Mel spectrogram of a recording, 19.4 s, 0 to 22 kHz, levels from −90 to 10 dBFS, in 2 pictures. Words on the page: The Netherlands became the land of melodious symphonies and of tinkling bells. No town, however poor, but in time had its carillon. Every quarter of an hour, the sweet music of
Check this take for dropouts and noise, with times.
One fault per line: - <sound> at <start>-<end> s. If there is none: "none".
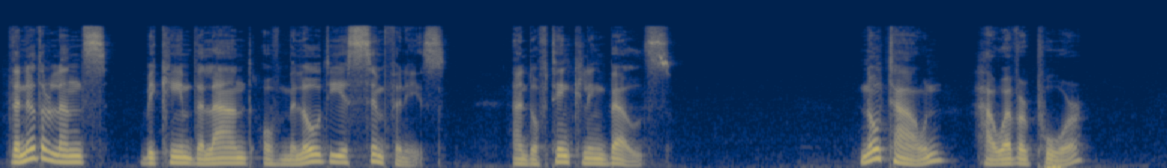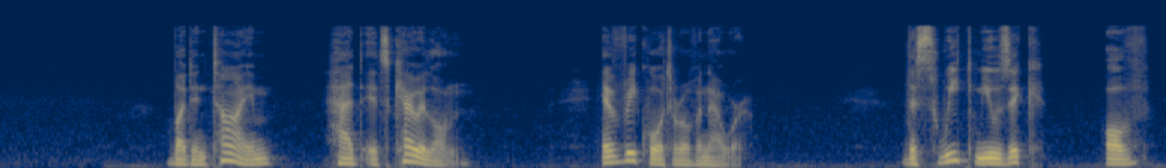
none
